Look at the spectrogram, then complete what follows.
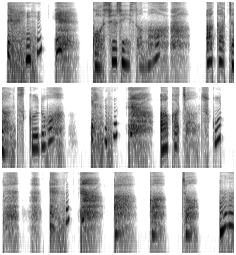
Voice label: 赤ちゃん作ろ はにかみ; シャルロッテ

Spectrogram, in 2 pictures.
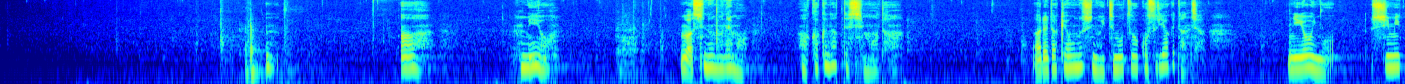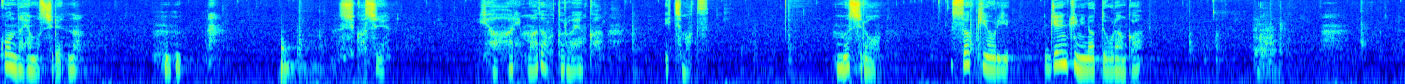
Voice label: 雨降りバージョン, ASMR; 田舎のクールな美人巫女と自己犠牲愛2

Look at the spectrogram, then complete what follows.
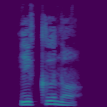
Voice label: mob 女子 台詞

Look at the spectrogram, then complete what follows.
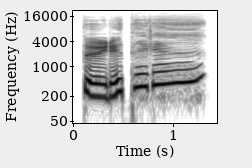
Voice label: ぷるぷる～ お姉さん 中音域

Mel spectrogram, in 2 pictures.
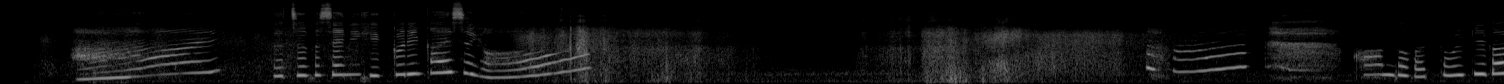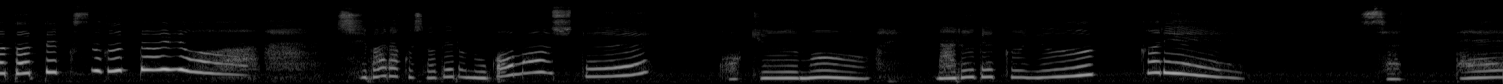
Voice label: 全身マッサージ, ASMR; て…手分けして…

